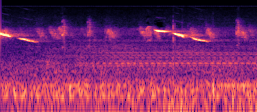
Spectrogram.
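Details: Brief phrase from a Blyth's reed warbler singing in Pavlodar. Two clean whistled notes slide downward, separated by soft, high, buzzy chirps.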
